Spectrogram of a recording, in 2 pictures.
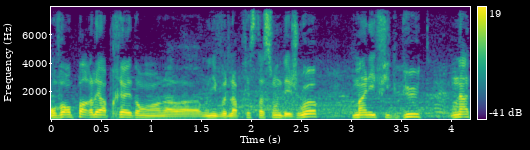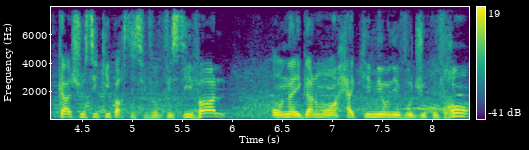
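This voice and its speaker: A man speaks in a high-pitched voice with ordinary pitch variation. There is noticeable background noise. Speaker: football YouTuber. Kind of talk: match debrief vlog. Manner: hesitant, many fillers.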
